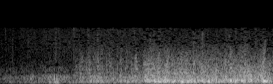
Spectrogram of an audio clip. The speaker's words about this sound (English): It's raining.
